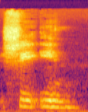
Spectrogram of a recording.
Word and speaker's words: Shein: So, hindi pala Shein yung pagkakapronounce doon sa online store na yon kundi Shein, which is She's in Style, kaya Shein.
